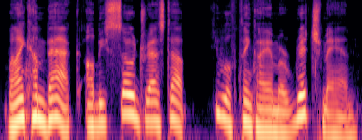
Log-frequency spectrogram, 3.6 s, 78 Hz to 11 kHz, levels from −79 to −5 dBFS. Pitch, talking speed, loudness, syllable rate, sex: 140 Hz, 280 wpm, -17 LUFS, 5.6 syllables/s, male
